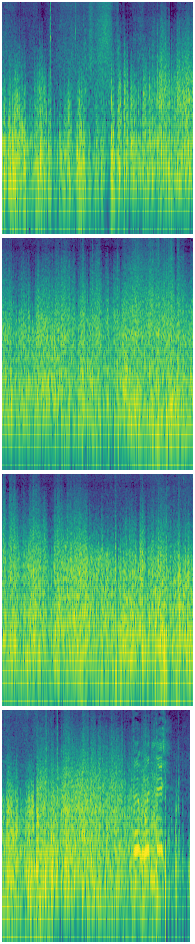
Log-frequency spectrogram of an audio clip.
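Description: Strong wind roars and buffets the microphone in a continuous rumbling gust, with muffled voices partly buried beneath it.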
